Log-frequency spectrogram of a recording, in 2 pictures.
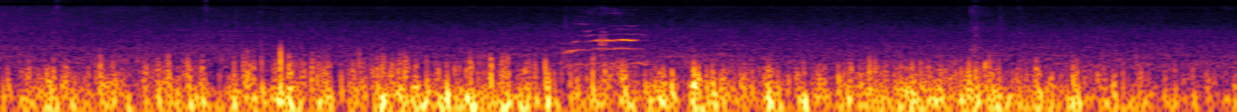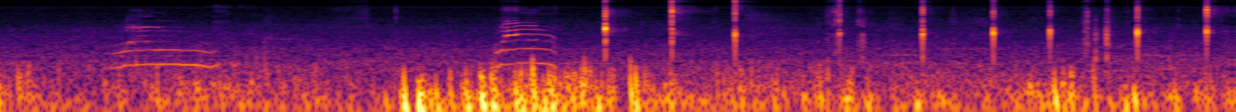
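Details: Relaxed cat on a windy night giving three separate meows, each a short arched, tonal cry, spaced several seconds apart, over a constant low wind rumble, with a run of sharp ticking clicks near the end.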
